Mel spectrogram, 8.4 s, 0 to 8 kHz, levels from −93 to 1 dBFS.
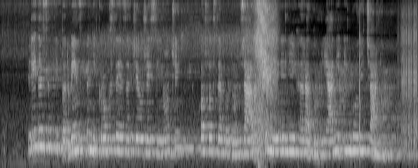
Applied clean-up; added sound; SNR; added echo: none; Fireworks; 6 dB; reverberation time 2.4 s.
